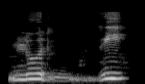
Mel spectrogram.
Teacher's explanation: And attach lam with ra. Ra will be light here because there is kasra under it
